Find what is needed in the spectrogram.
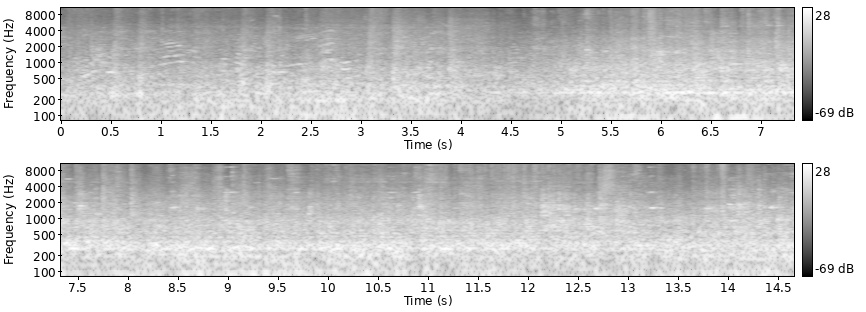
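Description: Running noise inside a moving passenger railway coach: steady rumble and rattle of the car body with wheels clattering over the rails. It grows louder about five seconds in, as the end door to the vestibule between cars is opened.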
